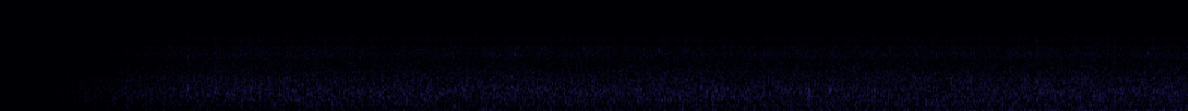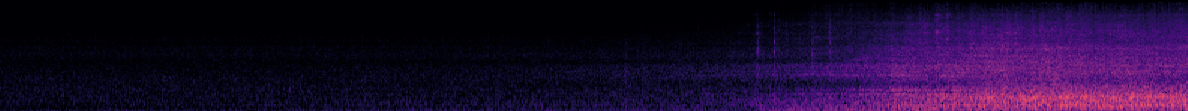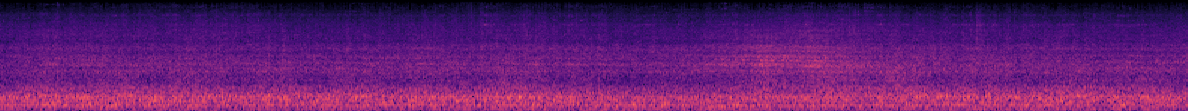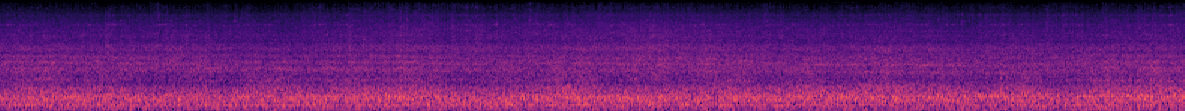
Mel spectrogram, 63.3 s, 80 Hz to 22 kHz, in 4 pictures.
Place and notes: Recording of trains on "Red Bridge" in Bratislava, at this location railway line leads through city forest. Passenger train, freight trains.
Bratislavský kraj, Slovensko, 25 December 2020, 21:34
